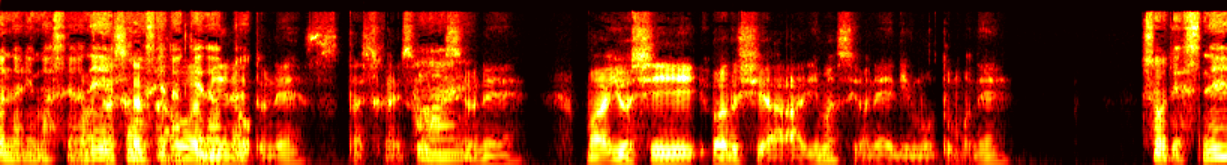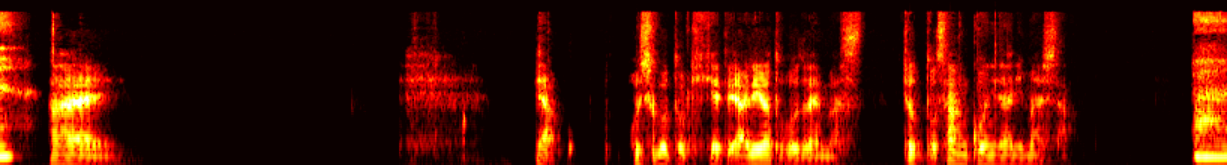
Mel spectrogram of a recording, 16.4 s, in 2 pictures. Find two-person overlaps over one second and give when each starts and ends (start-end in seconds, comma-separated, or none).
0.5-1.7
